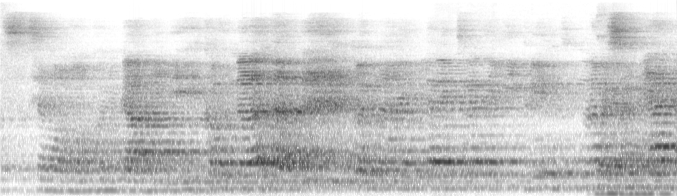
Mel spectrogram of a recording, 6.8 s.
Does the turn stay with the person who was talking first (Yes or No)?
Yes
